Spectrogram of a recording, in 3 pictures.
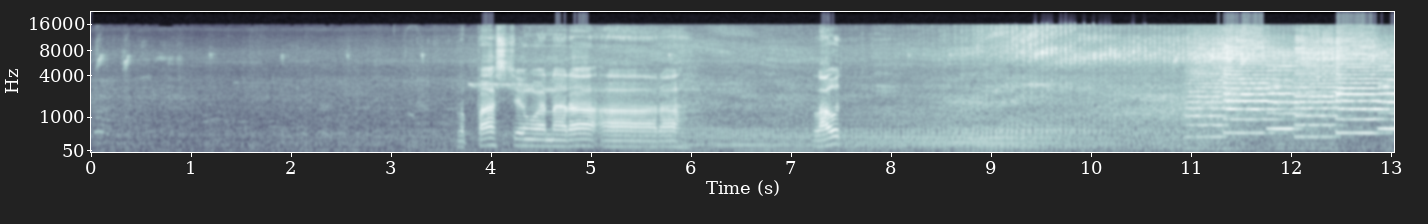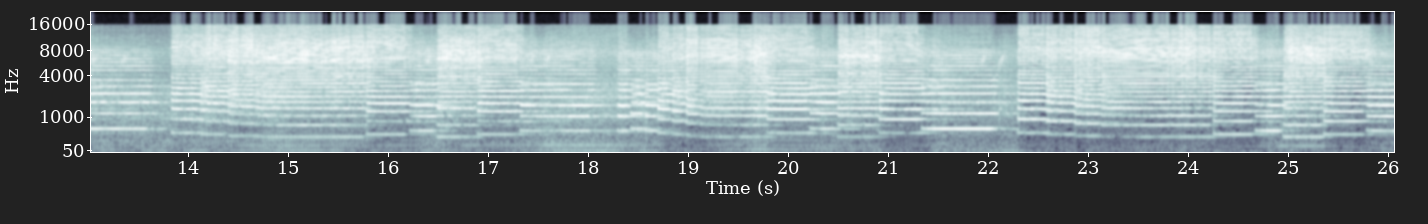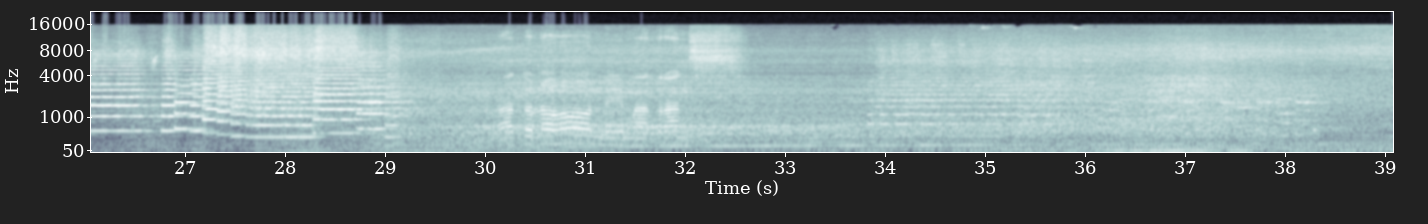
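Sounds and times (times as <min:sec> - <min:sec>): bus horn playing a melody: 0:10.8 - 0:29.5, 0:33.7 - 0:38.7.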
